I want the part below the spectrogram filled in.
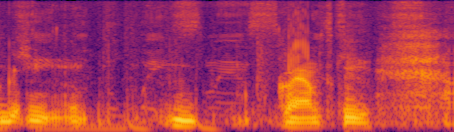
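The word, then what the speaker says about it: Gramsci: Davis quoting Grant gramsky I'm the Italian I pronounce that Antonio gramsky I'm talking about the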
